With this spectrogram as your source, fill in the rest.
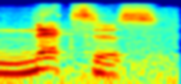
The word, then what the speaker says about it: Nexuiz: the Xbox Live marketplace it's called Nexus but it's spelled like next you is you damn straight homie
